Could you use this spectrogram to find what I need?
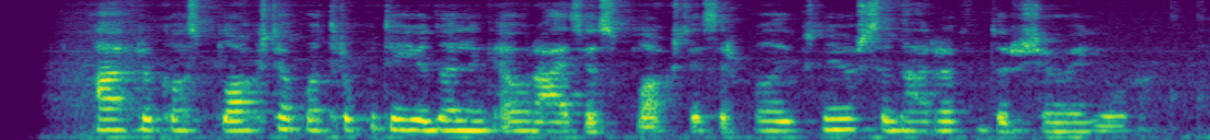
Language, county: Lithuanian, Kaunas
